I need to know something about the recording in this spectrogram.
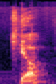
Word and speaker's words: ㄱ: Ky se prononce entre G et K. Léger, sans souffle, sans tension. La langue remonte vers l'arrière du palais et se relâche doucement. Pas d'énergie excessive, juste un son neutre. Un début de mot Kyok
